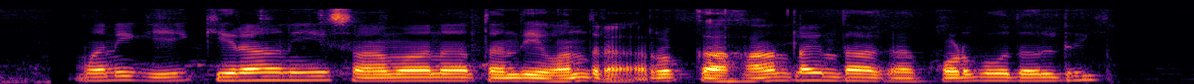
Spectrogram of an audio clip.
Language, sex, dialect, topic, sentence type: Kannada, male, Northeastern, banking, question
